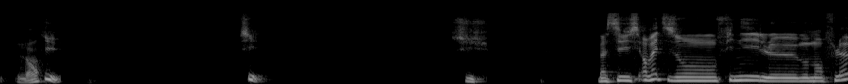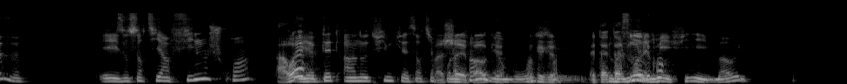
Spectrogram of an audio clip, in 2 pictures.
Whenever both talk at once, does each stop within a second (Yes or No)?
No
